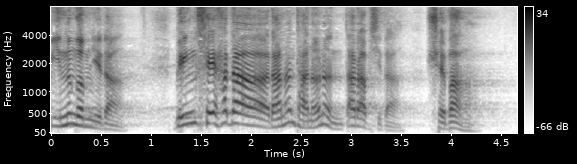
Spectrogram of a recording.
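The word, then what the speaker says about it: שבע: 쉐바. 네, 여러분 발음이 아주 좋습니다.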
